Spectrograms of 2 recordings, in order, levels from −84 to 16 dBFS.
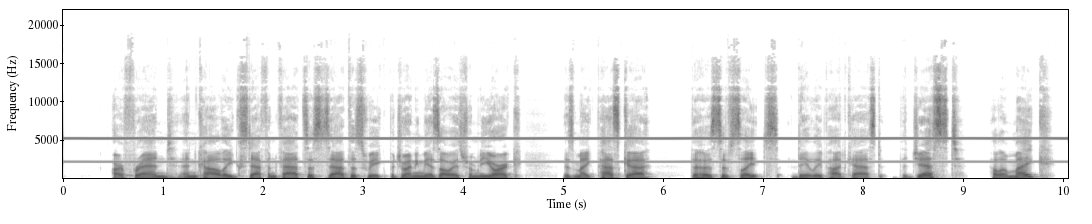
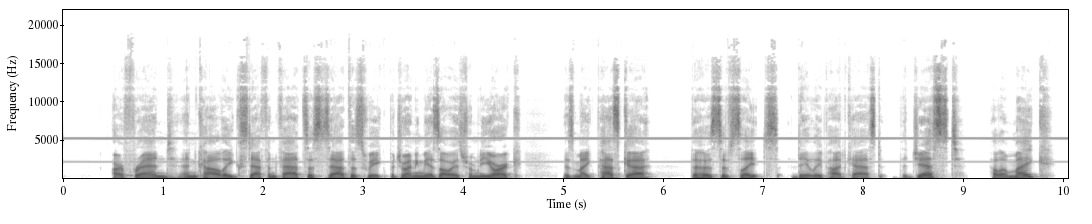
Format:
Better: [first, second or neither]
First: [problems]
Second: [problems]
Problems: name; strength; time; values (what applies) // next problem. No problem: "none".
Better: second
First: high-pitched whine; loud; throughout; 5.5 kHz, 6 dB below the speech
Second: high-pitched whine; faint; throughout; 5.5 kHz, 20 dB below the speech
